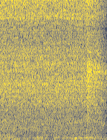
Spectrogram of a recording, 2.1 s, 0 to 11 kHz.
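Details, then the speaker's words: School bus air brake test, rear tank drained (blue needle moving), low air warning and buzzer came on at 70 psi. Steady sharp hiss of compressed air fading; normal rear air tank drain. "So now I'm going to drain it completely. I don't hear any more air releasing."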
